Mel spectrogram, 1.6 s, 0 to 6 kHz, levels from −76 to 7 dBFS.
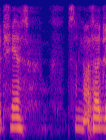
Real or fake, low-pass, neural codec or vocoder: fake; 5.4 kHz; autoencoder, 44.1 kHz, a latent of 192 numbers a frame, MeloTTS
